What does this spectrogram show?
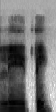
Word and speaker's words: l'été: Si bien que je travaille tout l'été, como están acentuadas, entonces vamos a pronunciar l'été, así, l'été.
